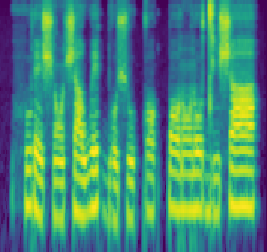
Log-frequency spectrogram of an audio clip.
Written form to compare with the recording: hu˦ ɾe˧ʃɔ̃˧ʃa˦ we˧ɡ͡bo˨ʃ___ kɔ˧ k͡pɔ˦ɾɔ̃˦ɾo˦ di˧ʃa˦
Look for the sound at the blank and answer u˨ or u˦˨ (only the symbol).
u˨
